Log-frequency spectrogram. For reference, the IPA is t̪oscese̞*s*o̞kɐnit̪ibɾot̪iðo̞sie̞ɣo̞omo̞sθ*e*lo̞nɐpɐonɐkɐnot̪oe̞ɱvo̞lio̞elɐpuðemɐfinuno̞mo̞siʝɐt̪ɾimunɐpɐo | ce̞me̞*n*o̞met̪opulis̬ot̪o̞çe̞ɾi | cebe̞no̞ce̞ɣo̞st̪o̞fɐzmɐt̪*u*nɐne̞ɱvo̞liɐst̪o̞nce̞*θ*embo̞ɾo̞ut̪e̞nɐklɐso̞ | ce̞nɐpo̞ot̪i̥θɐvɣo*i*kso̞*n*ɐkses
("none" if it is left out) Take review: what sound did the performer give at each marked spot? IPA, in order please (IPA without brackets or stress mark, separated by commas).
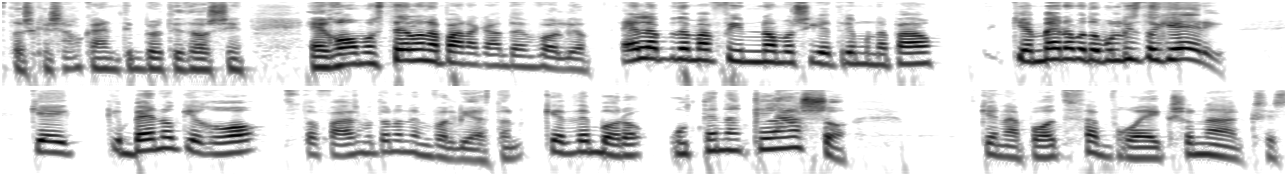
x, e, n, o, ð, e, n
